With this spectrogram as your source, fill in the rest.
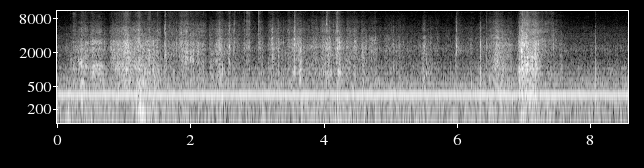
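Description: Plastic bubble wrap rustles and crinkles as hands handle it.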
